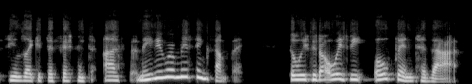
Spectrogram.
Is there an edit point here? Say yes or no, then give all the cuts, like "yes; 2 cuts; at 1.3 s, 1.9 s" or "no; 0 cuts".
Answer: no; 0 cuts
